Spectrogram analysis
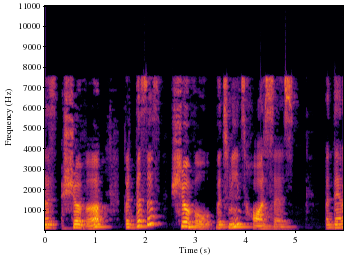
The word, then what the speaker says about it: chevaux: That means hair in the plural form, and the pronunciation is cheveux, but this is chevaux, which means horses.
